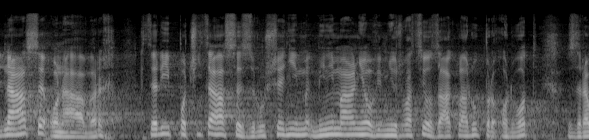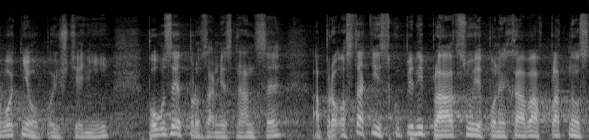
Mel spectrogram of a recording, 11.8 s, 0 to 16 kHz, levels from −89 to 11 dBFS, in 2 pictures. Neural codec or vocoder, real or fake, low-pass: none; real; 10.8 kHz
